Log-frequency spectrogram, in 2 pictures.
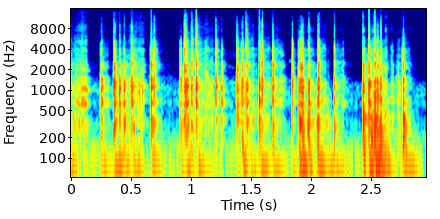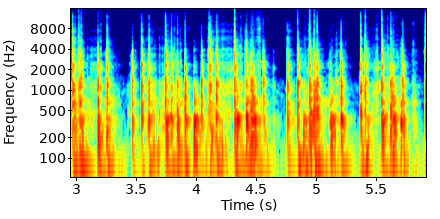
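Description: Long pointed acrylic nails on both hands tap rapidly across the flat base of a small, light plywood serving tray with cut-out handles, empty and hollow underneath, while a small marble sits still in its corner. The taps come in quick, uneven bursts of dry, clicky cracks with a hollow wooden knock, each dying away almost at once.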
